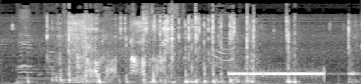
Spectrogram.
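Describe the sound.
A telephone number being dialed, its keypad tones mixed with chatter and background noise, then a single steady tone holding for about a second before cutting off.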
